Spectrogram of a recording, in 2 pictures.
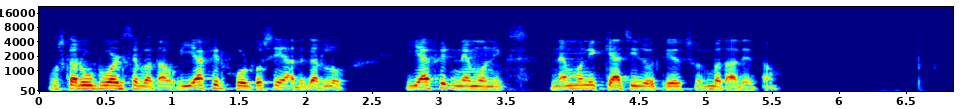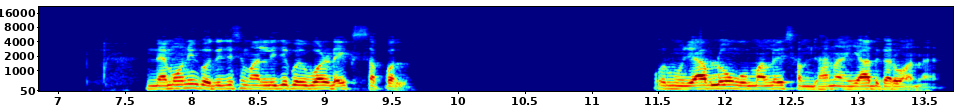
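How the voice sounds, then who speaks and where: A young man teaching English vocabulary for exams in a lively, chatty way, often calling his listeners "bhai". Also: on the high side. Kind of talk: exam-prep vocabulary lesson.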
